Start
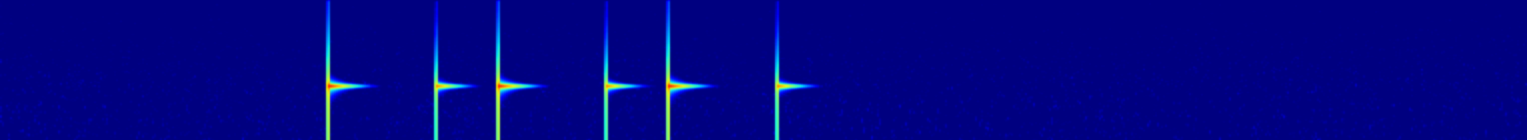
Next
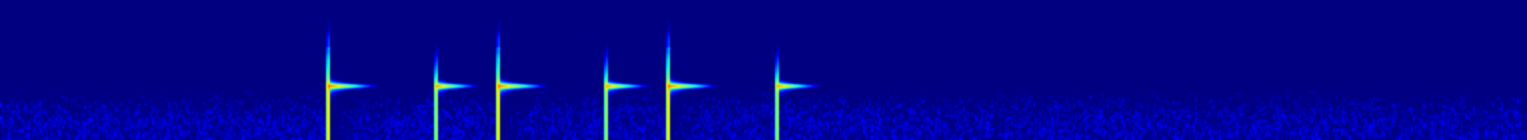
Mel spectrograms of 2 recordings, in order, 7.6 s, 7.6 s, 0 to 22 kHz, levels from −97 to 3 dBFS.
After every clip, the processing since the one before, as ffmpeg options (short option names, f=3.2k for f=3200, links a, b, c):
-af "lowpass=1k,acompressor=threshold=-27dB:ratio=6,volume=7.5dB"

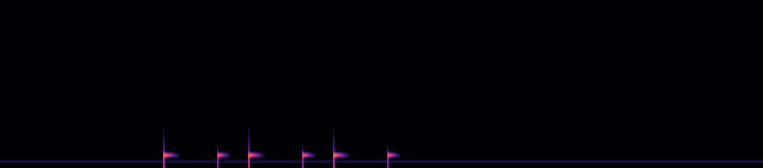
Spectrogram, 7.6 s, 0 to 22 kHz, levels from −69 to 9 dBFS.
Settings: -af "aeval=exprs='val(0)+0.001*sin(2*PI*1000*n/s)':c=same"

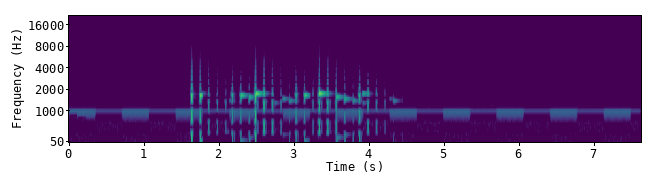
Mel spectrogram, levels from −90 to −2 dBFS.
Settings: -filter_complex "[0:a]asplit=6[a][b][c][d][e][f];[b]adelay=113,afreqshift=-90,volume=-5dB[g];[c]adelay=226,afreqshift=-180,volume=-13.2dB[h];[d]adelay=339,afreqshift=-270,volume=-21.4dB[i];[e]adelay=452,afreqshift=-360,volume=-29.5dB[j];[f]adelay=565,afreqshift=-450,volume=-37.7dB[k];[a][g][h][i][j][k]amix=inputs=6:normalize=0,afftfilt=real='re*gt(sin(2*PI*1.4*pts/sr)*(1-2*mod(floor(b*sr/1024/340),2)),0)':imag='im*gt(sin(2*PI*1.4*pts/sr)*(1-2*mod(floor(b*sr/1024/340),2)),0)':win_size=1024:overlap=0.75"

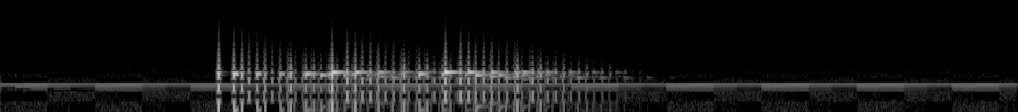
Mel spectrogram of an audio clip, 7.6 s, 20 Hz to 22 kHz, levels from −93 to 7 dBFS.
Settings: -af "aecho=1:1:174|348|522|696:0.398|0.155|0.0606|0.0236,volume=7.5dB"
